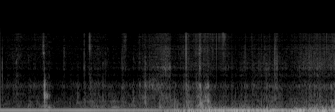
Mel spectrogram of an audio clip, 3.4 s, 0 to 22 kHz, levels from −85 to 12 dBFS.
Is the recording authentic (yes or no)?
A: no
